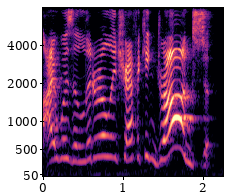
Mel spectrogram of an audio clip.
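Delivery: normal talking voice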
